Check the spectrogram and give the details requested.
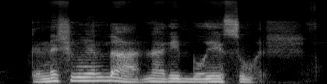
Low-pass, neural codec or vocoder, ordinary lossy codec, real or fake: none; codec, 44.1 kHz, 2.6 kbps, DAC; none; fake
